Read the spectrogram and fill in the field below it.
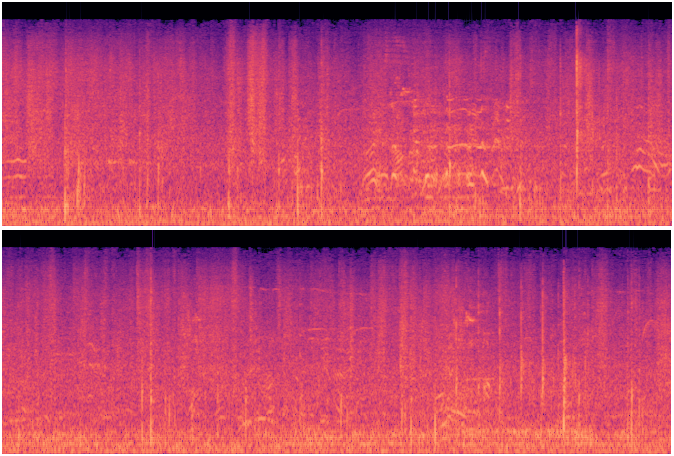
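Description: Tennis balls are struck with rackets, popping sharply outdoors.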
